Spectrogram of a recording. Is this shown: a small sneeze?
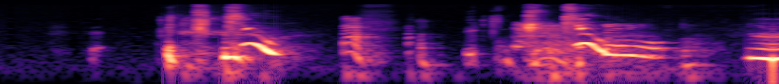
yes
